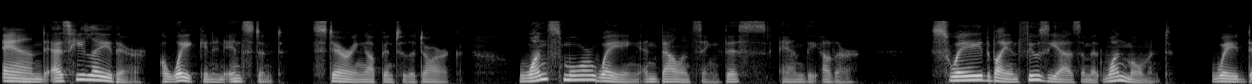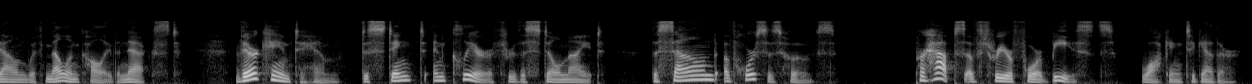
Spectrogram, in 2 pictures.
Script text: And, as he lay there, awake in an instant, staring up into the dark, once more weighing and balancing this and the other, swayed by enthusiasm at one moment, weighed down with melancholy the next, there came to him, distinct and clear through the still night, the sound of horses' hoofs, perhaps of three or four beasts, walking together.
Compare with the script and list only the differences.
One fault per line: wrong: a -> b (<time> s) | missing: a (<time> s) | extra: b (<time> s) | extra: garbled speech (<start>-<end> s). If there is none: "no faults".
no faults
